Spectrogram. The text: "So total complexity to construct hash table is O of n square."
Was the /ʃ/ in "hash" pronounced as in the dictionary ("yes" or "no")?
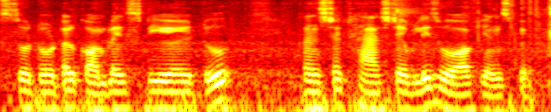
no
